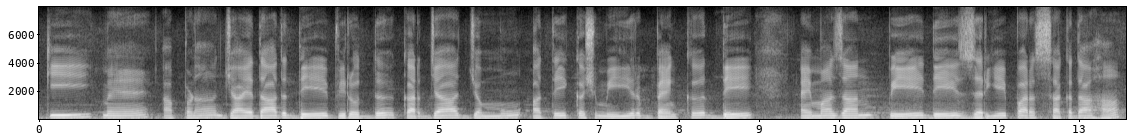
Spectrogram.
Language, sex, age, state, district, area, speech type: Punjabi, male, 18-30, Punjab, Patiala, rural, read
